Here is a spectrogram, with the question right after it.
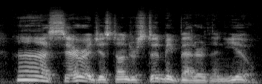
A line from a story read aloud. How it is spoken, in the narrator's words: Chris would sigh and say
